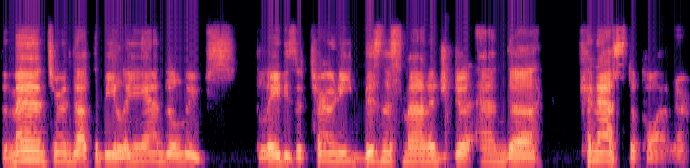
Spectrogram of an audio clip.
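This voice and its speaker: An actor playing a hard-boiled private detective in old-time radio style, wry, clipped and matter-of-fact. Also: male voice, high voice, big pitch swings, moderate pace, creaky, heavily acted. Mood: wry narration. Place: home, live video call performance.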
